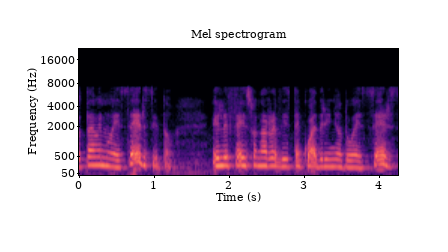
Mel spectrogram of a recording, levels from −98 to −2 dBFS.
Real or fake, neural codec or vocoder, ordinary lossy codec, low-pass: fake; codec, 16 kHz, 16 kbps, FreqCodec, smaller model; none; 7.2 kHz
